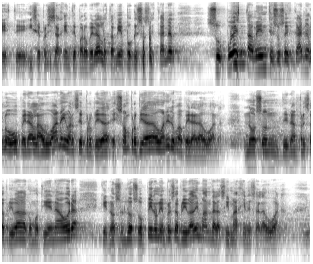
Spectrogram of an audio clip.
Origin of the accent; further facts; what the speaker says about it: Uruguay; que eso nos desvela a todos los que tenemos conciencia como uruguayos nos desvela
